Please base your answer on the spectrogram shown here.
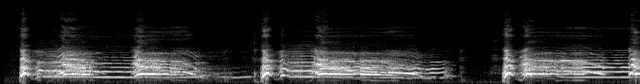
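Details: Two Basset Hounds howling together in a duet: long, drawn-out harmonic howls that waver and slide downward, each lasting about two to four seconds, starting again roughly every five seconds with brief gaps between.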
